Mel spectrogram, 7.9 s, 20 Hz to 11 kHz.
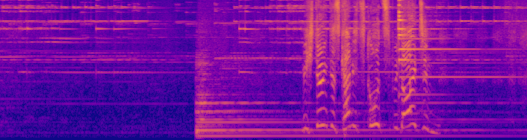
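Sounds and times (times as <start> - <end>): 
faint lingering hum from a church bell toll: 0.0 - 7.9
large church bell striking: 3.0 - 7.7
speech: 4.6 - 6.7.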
